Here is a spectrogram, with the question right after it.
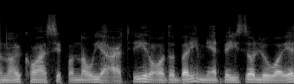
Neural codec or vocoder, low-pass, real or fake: codec, 16 kHz in and 24 kHz out, 0.6 kbps, FocalCodec, streaming, 4096 codes; 10.8 kHz; fake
